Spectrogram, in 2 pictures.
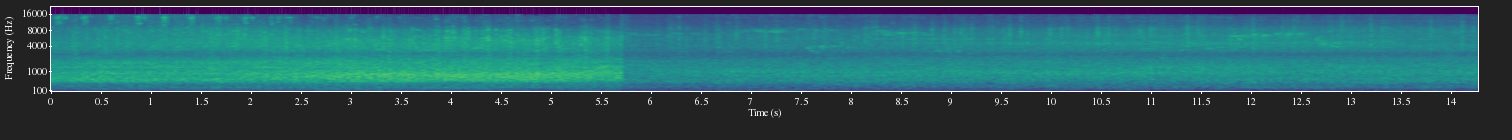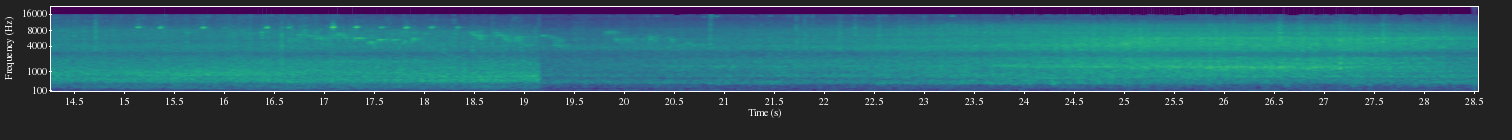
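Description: LGB battery-powered model narrow-gauge trains running on garden railway track: a steady rolling noise of wheels on the rails, loudest for the first six seconds as a train passes close. The sound drops abruptly about six seconds in and again about nineteen seconds in.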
